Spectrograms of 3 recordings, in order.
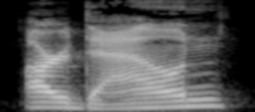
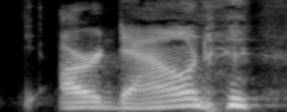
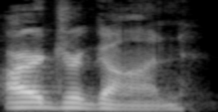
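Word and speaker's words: Ardougne: Ardown. Ardown. For the longest time, I used to call it Arregon, which is not even close to how you pronounce that word.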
